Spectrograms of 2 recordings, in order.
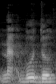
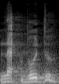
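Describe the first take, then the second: No difference in how they are said.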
